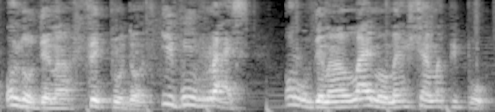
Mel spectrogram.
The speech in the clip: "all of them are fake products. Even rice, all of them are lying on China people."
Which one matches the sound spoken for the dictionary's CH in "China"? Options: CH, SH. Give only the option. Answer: SH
